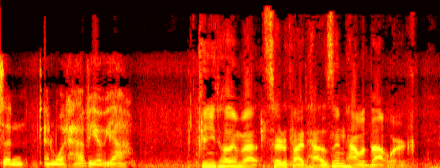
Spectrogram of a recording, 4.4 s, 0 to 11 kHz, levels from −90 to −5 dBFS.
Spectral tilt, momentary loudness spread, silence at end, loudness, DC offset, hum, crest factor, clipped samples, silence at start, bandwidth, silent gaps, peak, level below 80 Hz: -4.5 dB/octave; 13 LU; 0 s; -24 LUFS; under 0.1%; none; 14 dB; under 0.1%; 0 s; 11 kHz; none; -10 dBFS; -54 dBFS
